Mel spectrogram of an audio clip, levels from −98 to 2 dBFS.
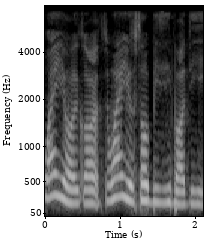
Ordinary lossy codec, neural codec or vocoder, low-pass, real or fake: AAC, 32 kbps; none; 7.2 kHz; real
